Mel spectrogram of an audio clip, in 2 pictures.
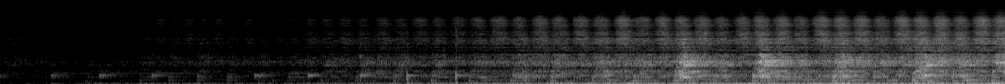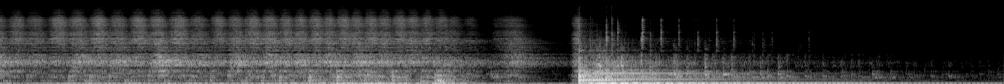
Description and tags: contact mic on satellite dish04
Contact mic on a satellite dish in my backyard. Rubbing the dish and then plucking the edge with my finger.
